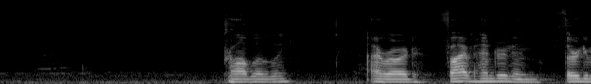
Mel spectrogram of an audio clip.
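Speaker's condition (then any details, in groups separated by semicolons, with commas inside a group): Traumatic brain injury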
